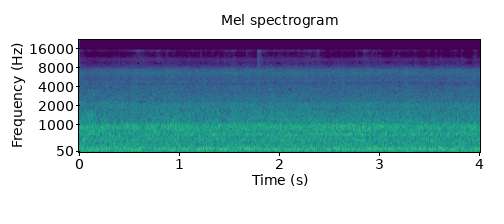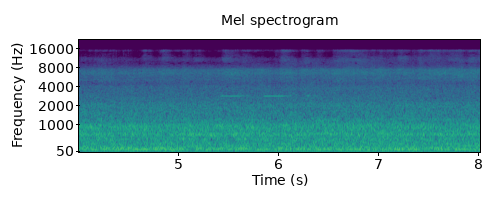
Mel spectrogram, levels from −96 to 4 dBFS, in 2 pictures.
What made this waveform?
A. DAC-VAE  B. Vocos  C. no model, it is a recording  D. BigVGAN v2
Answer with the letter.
C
